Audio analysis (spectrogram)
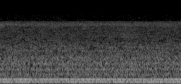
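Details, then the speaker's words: Euronda E8 autoclave entering vacuum phase after preheat: steady low motor hum near 220 Hz, even and unbroken; vacuum pump running normally during alternating vacuum/heating cycle. "Voilà, vous voyez maintenant, il a lancé un vide. Vous entendez le bruit du moteur."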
